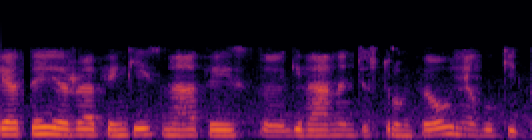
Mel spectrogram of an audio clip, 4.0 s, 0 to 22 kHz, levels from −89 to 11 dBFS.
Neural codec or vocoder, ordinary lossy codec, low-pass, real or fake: none; AAC, 24 kbps; 5.4 kHz; real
